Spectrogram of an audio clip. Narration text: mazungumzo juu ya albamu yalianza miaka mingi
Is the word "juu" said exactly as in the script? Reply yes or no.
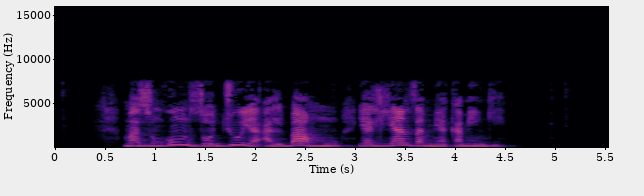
yes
